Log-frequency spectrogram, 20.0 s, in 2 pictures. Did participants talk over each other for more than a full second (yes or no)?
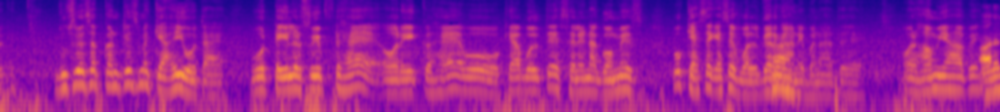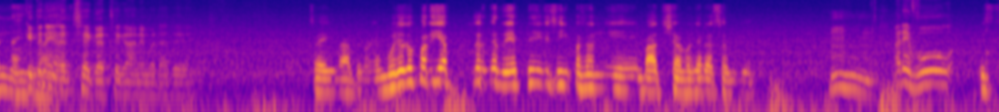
no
